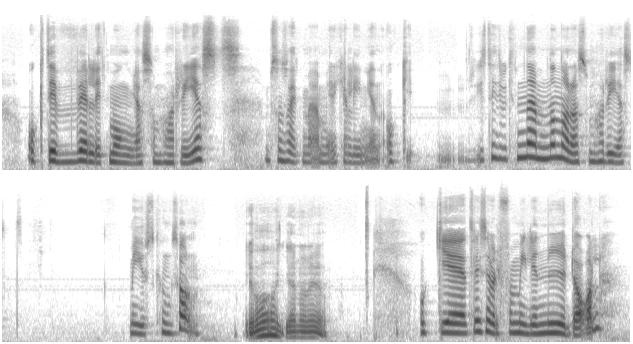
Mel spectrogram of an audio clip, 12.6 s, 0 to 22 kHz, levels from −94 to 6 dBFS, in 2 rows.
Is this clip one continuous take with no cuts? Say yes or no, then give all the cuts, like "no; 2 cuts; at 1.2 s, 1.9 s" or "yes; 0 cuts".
yes; 0 cuts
